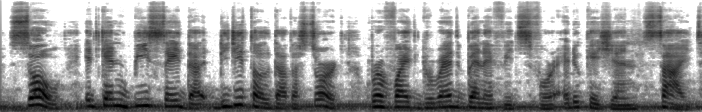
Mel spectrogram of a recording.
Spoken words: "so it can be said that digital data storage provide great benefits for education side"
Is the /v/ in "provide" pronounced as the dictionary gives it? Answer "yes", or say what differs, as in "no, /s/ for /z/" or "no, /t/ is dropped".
yes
